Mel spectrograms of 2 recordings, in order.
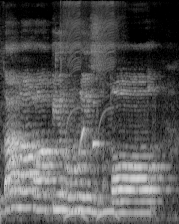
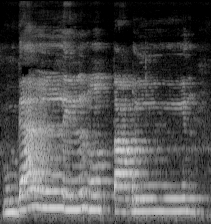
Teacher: ketika ada tanwin bertemu ro, ini langsung dimasukkan ke ro caranya, tapi tidak didengungkan. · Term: idgham bila gunnah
